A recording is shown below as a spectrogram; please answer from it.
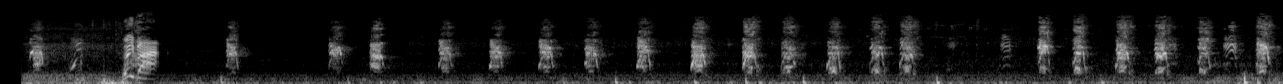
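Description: A young podenco hound giving tongue on a rabbit's scent trail: short, sharp yelping barks repeated about two a second. A louder, longer burst comes about a second in.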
